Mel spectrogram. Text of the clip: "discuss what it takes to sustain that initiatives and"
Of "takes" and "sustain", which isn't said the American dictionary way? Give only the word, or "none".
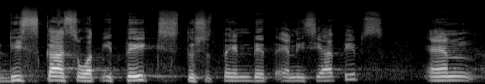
none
